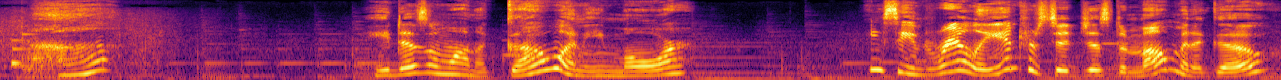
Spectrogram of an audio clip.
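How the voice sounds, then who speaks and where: A spirited young rock musician from a video game. Her high, lively voice is frank and folksy, with clear music in the background. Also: moderate pace. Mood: friendly, surprised. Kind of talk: video game character acting.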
